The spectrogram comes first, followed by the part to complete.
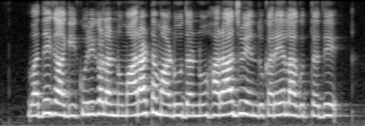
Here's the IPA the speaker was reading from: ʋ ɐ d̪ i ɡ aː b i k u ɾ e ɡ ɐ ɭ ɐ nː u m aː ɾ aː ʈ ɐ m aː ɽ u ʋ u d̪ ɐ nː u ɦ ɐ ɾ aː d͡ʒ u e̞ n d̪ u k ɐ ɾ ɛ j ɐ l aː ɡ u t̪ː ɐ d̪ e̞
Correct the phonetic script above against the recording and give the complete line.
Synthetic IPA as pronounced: ʋ ɐ d̪ ɛ ɡ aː ɡ i k u ɾ i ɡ ɐ ɭ ɐ nː u m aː ɾ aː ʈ ɐ m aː ɽ u ʋ u d̪ ɐ nː u ɦ ɐ ɾ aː d͡ʒ u e̞ n d̪ u k ɐ ɾ ɛ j ɐ l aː ɡ u t̪ː ɐ d̪ e̞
